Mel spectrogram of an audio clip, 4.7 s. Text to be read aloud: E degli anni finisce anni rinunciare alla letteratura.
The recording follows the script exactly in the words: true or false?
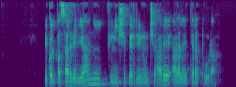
false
